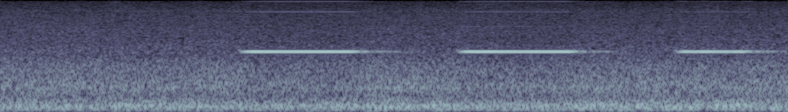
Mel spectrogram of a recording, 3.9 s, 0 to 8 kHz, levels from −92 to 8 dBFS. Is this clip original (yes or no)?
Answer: yes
